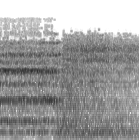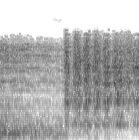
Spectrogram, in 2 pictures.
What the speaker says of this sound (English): harsh rubbing was the way to shift grease off my old coal stove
